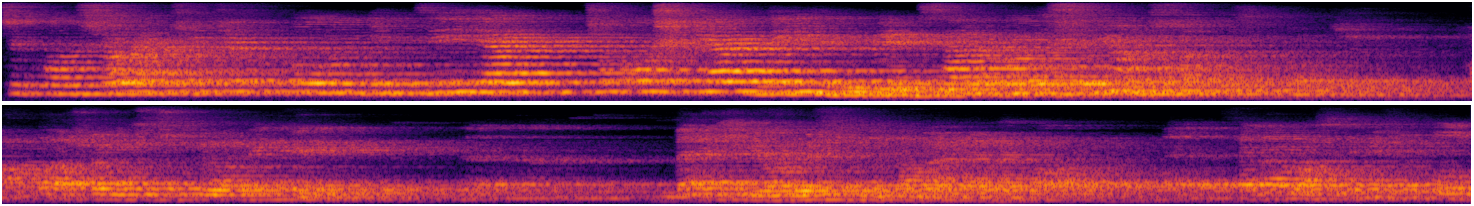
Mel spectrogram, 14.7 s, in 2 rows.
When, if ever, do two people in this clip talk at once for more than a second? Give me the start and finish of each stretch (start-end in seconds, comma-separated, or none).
4.7-6.0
